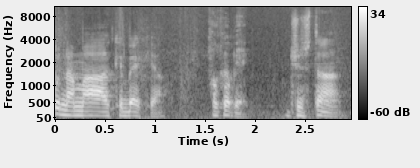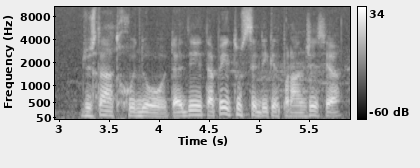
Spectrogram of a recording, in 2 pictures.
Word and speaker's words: Trudeau: Bacanya gimana? Perdana menteri Trudeau. Ya, Trudeau.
